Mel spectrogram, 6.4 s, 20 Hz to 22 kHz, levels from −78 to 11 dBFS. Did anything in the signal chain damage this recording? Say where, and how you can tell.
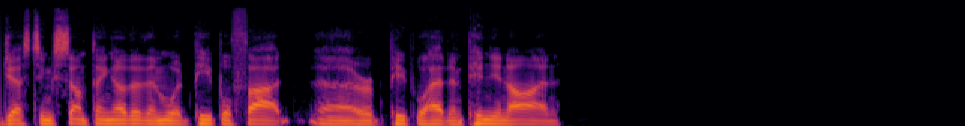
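No, nothing in the chain has damaged this speech, and the only level change is a smooth fade-out that starts at roughly 3 s and reaches silence at 4.16 s without any click or hard edge, as a deliberate edit would.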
